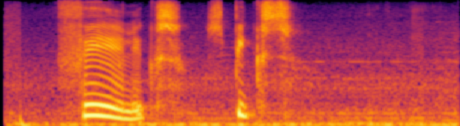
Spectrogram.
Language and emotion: Russian, neutral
